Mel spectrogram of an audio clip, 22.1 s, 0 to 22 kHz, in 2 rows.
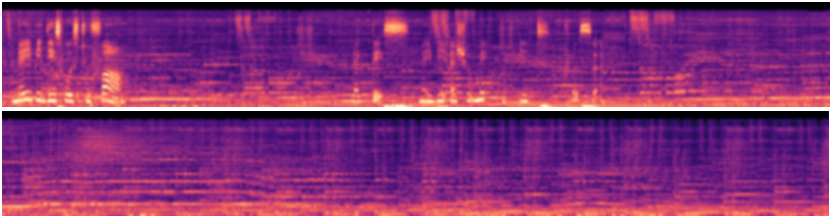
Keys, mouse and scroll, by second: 2.3 g, 5.5 g, 12.6 g, 15.4 middle click, 17.5-19.4 typing.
